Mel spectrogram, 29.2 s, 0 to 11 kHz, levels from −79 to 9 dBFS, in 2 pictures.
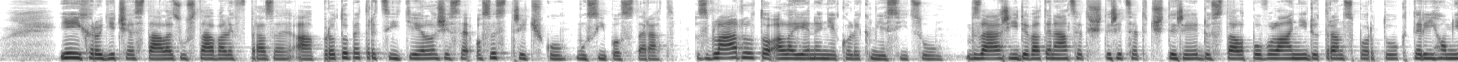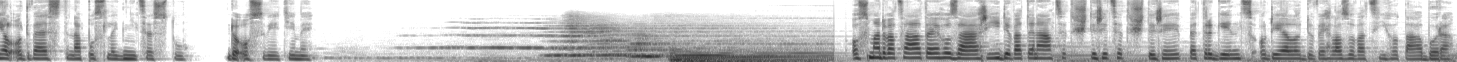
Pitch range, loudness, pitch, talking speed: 195-230 Hz, -17 LUFS, 210 Hz, 95 wpm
